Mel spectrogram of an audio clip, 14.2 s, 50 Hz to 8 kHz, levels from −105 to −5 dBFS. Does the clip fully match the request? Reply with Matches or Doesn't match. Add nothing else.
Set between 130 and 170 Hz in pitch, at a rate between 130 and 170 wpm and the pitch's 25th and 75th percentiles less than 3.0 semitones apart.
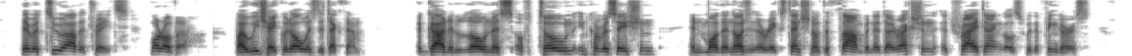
Matches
